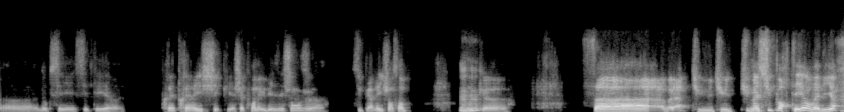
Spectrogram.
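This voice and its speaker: At a very slow pace with long, frequent pauses, a man of medium pitch speaks with very wide pitch swings. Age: 50s. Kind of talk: casual interview.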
